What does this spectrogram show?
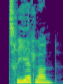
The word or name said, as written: triatlon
